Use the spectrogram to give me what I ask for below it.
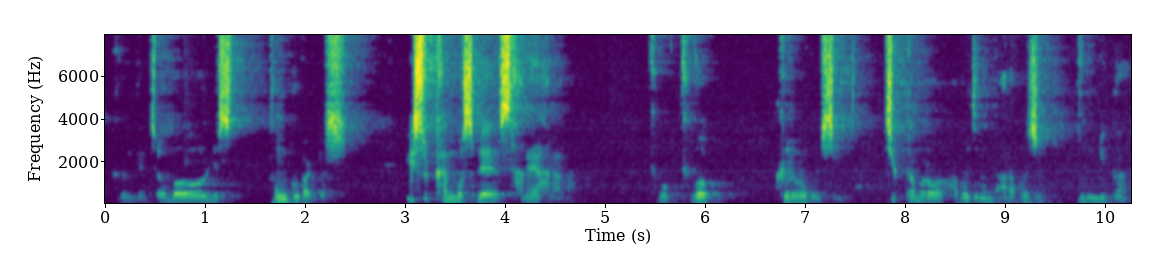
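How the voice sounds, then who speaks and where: A man's voice: fairly high pitch, moderate pace, pushed and bright. A male pastor preaching a sermon, retelling a parable and asking rhetorical questions.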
